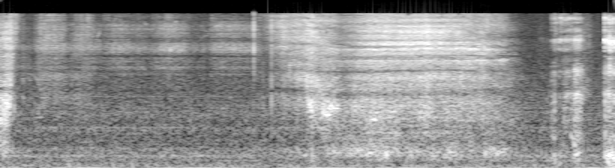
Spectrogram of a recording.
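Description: A man drawing a long, hissing inhale of smoke, starting about two seconds in and lasting about a second and a half, over a low steady hum.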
